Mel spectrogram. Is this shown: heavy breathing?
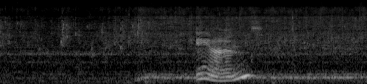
no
